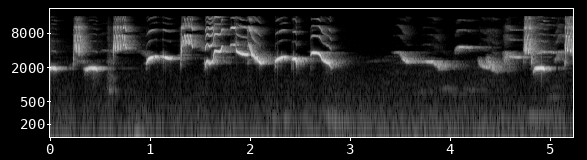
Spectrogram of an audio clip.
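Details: Kept oriental magpie-robin singing a varied, musical medley: sharp chips, sweet downslurred whistles and warbled phrases, with a brief pause before more clear whistles and a final burst of chips.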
